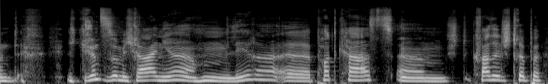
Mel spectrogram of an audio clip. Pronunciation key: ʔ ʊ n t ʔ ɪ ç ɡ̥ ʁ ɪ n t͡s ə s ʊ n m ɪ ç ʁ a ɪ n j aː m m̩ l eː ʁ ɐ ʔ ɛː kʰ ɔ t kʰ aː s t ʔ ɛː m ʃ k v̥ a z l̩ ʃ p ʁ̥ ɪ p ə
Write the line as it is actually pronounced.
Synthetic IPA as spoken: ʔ ʊ n t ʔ ɪ ç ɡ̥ ʁ ɪ n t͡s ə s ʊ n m ɪ ç ʁ a ɪ n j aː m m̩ l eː ʁ ɐ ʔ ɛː pʰ ɔ t kʰ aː s t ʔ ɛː m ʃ k v̥ a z l̩ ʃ t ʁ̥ ɪ p ə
